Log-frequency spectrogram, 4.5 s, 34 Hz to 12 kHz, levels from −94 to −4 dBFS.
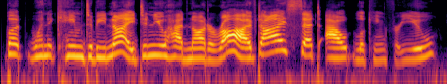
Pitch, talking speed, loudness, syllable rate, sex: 235 Hz, 240 wpm, -17 LUFS, 4.9 syllables/s, female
